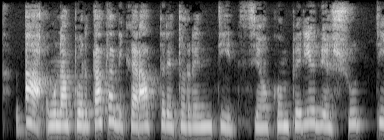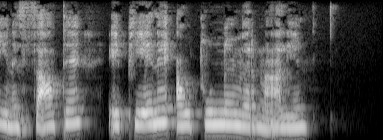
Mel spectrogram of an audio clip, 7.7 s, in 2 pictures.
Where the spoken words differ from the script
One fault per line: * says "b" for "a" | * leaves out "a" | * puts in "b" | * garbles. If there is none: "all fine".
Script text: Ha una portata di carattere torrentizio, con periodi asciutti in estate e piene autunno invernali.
all fine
